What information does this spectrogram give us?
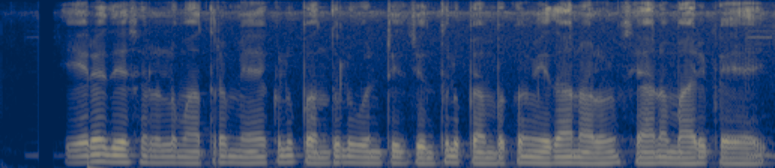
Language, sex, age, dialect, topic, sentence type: Telugu, male, 25-30, Central/Coastal, agriculture, statement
